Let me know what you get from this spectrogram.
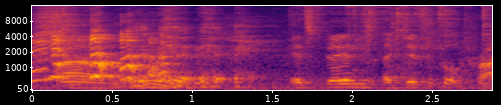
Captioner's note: group laughing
